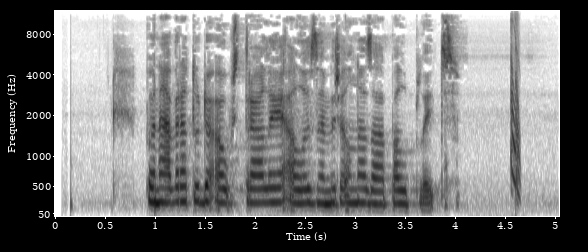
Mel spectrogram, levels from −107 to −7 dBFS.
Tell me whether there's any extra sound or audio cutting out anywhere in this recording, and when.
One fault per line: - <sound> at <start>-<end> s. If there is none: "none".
- chirp at 4.6-4.7 s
